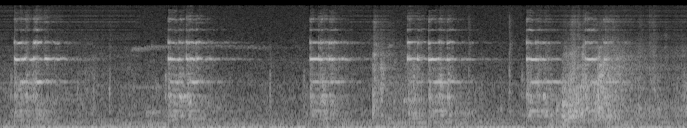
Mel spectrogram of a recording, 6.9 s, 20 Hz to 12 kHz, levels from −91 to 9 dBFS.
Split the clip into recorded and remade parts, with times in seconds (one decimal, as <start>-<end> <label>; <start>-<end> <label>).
0.0-1.4 remade; 1.4-3.5 recorded; 3.5-3.9 remade; 3.9-5.4 recorded; 5.4-6.9 remade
